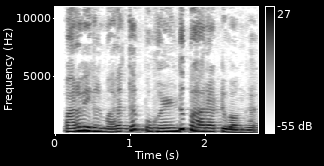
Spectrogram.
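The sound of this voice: A woman talks at a fairly slow pace with a high pitch and lively intonation. Her tone is dark and mellow.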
